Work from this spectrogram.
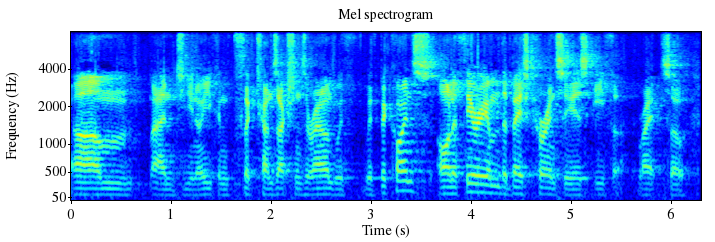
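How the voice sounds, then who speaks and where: A man's voice: fairly low pitch, steady tone, moderate pace, a bit bright, slight background noise. A man with a nasal, flu-stuffed voice giving a casual tech talk at a meetup, with lots of ums and "right?". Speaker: presenter. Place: meetup venue.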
